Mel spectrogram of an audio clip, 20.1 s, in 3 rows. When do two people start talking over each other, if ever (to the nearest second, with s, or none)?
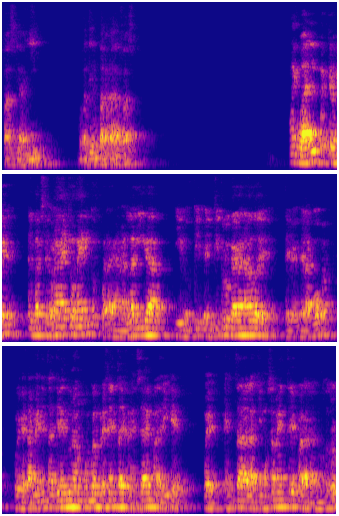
none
